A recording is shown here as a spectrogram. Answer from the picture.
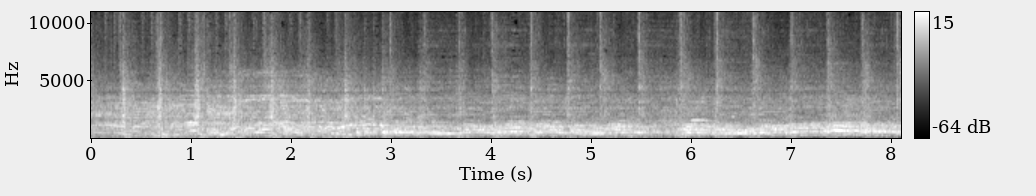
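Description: Ballpark cheer music with a steady beat, a 'chance' cheer song for a scoring opportunity, with the crowd singing and chanting along.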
